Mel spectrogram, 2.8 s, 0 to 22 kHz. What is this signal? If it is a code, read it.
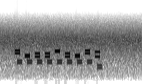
Multi-frequency trunk signalling (R2, with the far end's replies), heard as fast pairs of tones, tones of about 100 ms, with phone line noise. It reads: 912202194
